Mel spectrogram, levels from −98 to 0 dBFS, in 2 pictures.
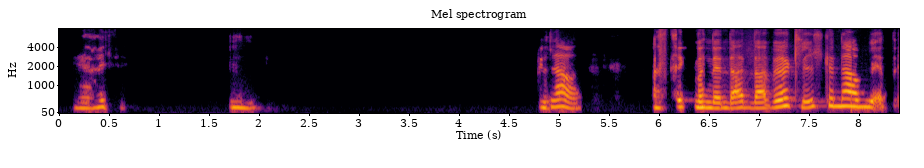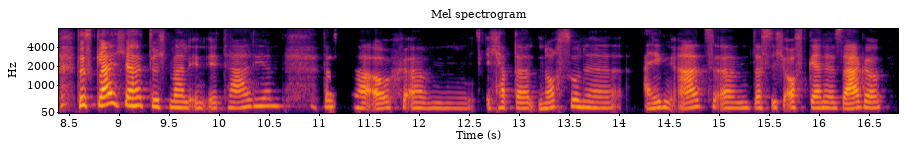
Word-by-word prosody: Ja, 190 -1 -6
richtig. 220 -4 -6 1.0
Mhm. 200 -3 -3 2.8
Genau. 215 -3 0 0.7
Was 205 0 -2
kriegt 235 0 -1
man 210 -1 +5
denn 195 0 +2
dann 200 +2 +2
da 195 0 +4
da - - -10
wirklich? 240 -1 +3
Genau. 260 -2 +6 0.6
Das 295 0 +3
Gleiche 295 -1 +7
hatte 275 -2 +2
ich 235 0 -4
mal 210 -2 0
in 195 -4 -7
Italien. 240 +7 -4 0.4
Das 230 0 -4 0.2
war 195 -4 0
auch 200 +1 -7
ähm, 190 0 -6
ich 200 - -7
habe 205 0 -2
da 190 -1 -2
noch 195 +6 -3
so 240 +2 -2
'ne 200 -3 -4 0.2
Eigenart, 210 +4 -1
ähm, 195 0 -3
dass 200 0 -5
ich 205 - -5
oft 210 0 -1
gerne 200 -1 -1
sage, 200 +3 +2
205 Hz, 130 wpm, -24 LUFS, 195-235 Hz, 2.8 s, Gleiche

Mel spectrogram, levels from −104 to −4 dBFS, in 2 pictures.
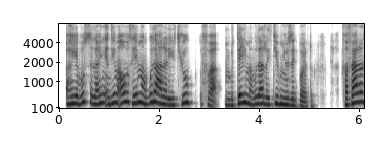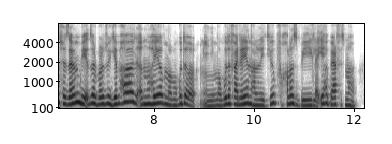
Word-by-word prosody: هي 250 +1 +3
بُص 305 +4 -1
الأغاني 255 +3 0
قديمة 275 +5 +1
آه، 310 - +2
بس 290 -4 -3
هي 270 - +3
موجودة 290 +1 +3
على 230 -6 +2
الYoutube 275 +7 -4
فبالتالي 215 +6 0
موجودة 250 -1 +1
على 230 -3 0
الYoutube 245 +3 0 0.2
Music 200 -1 -1
برضه، 175 0 -6 0.6
ففعلًا 275 +9 +3
Shazam 255 +3 +3
بيقدر 245 +2 +2
برضه 235 +2 -1
يجيبها، 255 +8 +2
لأنّه 245 -3 -1
هي 270 +1 +4
موجودة 215 -1 -3
يعني 180 +1 -9
موجودة 200 +6 -1
فعليًا 240 +1 +1
على 200 -1 -4
الYoutube 260 +9 -5
فخلاص 245 -1 -3
بيلاقيها 190 +6 -4
بيعرف 225 -2 -4
اسمها. 200 -3 -7
240 Hz, 160 wpm, -23 LUFS, 210-265 Hz, 0.6 s, هي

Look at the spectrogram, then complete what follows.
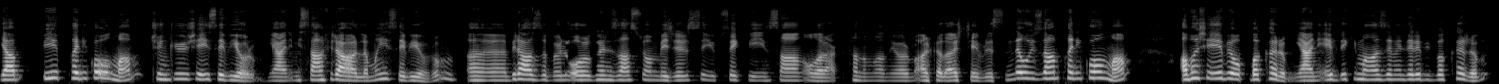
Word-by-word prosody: Ya, 220 0 +6 0.2
bir 290 +2 +2
panik 285 -1 +1
olmam. 290 - +3
Çünkü 245 0 -3
şeyi 240 -1 0
seviyorum, 200 -9 0
yani, 175 0 -1
misafir 205 +3 0
ağırlamayı 195 +4 +3
seviyorum. 195 - -5
Iıı, 190 0 -3
biraz 230 -3 +4
da, 215 - -7
böyle, 200 +1 -6
organizasyon 205 0 -1
becerisi 195 +2 -5
yüksek 200 +1 -8
bir 185 - -11
insan 185 +1 -3
olarak 165 -2 -4
tanımlanıyorum 175 -3 -9
arkadaş 180 0 -1
çevresinde. 175 - -1
O 280 - +3
yüzden 270 +1 +3
panik 280 0 -2
olmam. 295 -1 +4 0.5
Ama 290 - +6
şeye 280 -1 0
bir 270 - +3
bakarım, 230 -5 +2
yani, 185 +1 +4
evdeki 230 +3 -3
malzemelere 225 0 0
bir 215 -1 -15
bakarım. 225 -3 -1
215 Hz, 150 wpm, -23 LUFS, 185-245 Hz, 0.5 s, Ya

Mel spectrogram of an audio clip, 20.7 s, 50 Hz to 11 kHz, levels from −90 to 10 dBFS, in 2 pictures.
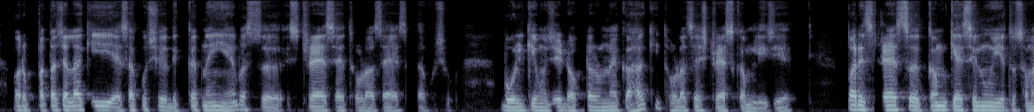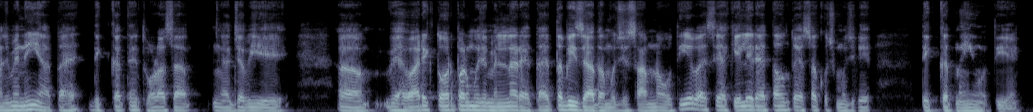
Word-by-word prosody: और - - 0
पता - - +1
चला 115 +1 +3
कि 115 - +1 0.2
ऐसा 100 +3 0
कुछ 115 +1 -6
दिक्कत 95 +1 -3
नहीं 110 0 +1
है, 105 - -1
बस 120 -1 -4 0.4
स्ट्रेस 105 -1 +2
है 100 - -1
थोड़ा-सा 90 -1 -5
ऐसा 85 0 -8
कुछ, 90 +2 -14 0.6
बोल 105 0 +2
के 110 - +2
मुझे 100 +1 -1
डॉक्टरों 100 +1 -2
ने 105 0 -1
कहा 105 +6 +1
कि 165 - -11
थोड़ा-सा 100 +1 -2
स्ट्रेस 100 +1 +1
कम 85 -1 -3
लीजिए। 85 +2 -6 0.6
पर 130 -1 +6
स्ट्रेस 120 0 +4 0.2
कम 115 0 +3
कैसे 110 +1 +4
लूँ 115 0 +2
ये 105 -1 +2
तो 105 - -7
समझ 100 0 -1
में 115 +1 +2
नहीं 125 +2 +4
आता 95 -2 -3
है। 105 +5 -4
दिक्कतें 105 +2 -4
थोड़ा-सा 100 +1 0 0.4
अ, 95 - -2
जब 95 +2 -2
ये 95 -2 -1 0.6
अ, - - 0 0.4
व्यावहारिक 105 +3 +2
तौर 115 0 +3
पर 120 - +6
मुझे 115 -1 +3
मिलना 105 +1 +4
रहता 100 -1 0
है 105 - +2
तभी 125 0 +7
ज़्यादा 100 -2 +4
मुझे 95 -1 -2
सामना 95 +1 0
होती 95 +9 -1
है, 150 - +4
वैसे 120 -4 +1
अकेले 110 +2 +3
रहता 110 0 +1
हूँ 115 0 -1
तो - - -1
ऐसा 105 0 0
कुछ 100 0 -10
मुझे 95 +1 -5 0.5
दिक्कत 95 +1 -1
नहीं 90 +1 0
होती 85 -1 -4
है। 80 +1 -7
105 Hz, 200 wpm, -24 LUFS, 95-115 Hz, 0.6 s, तभी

